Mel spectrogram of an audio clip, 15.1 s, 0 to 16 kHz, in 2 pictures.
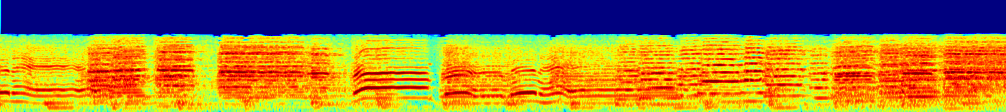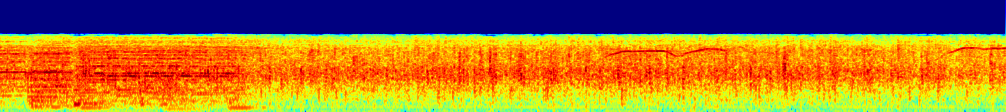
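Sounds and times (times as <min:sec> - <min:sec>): swing orchestra with brass: 0:00.2 - 0:09.7
audience applauding: 0:06.8 - 0:15.0.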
